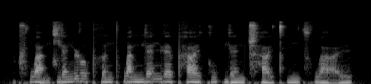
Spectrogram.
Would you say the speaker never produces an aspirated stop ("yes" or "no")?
no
